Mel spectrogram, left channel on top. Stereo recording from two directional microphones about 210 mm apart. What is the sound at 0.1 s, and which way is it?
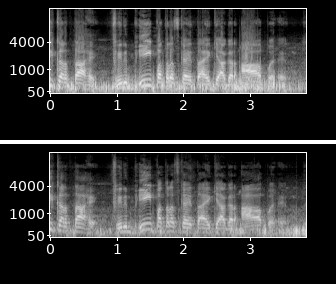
A man's voice, 60° left (ahead or behind).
